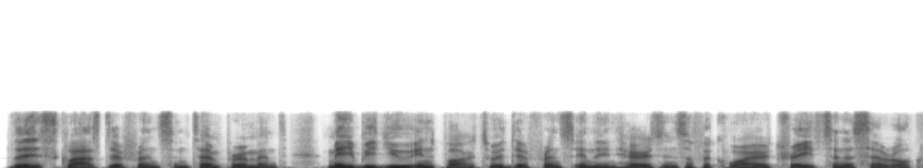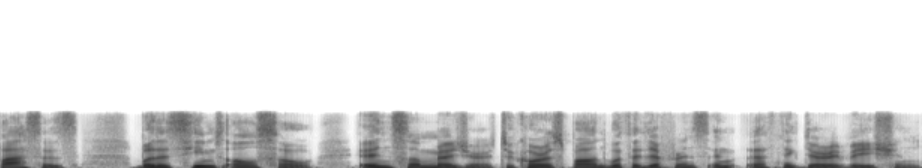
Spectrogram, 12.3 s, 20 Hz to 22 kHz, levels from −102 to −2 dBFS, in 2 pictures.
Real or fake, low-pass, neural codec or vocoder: fake; 7.2 kHz; codec, 16 kHz, 2 kbps, X-Codec, HuBERT features, trained on LibriSpeech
